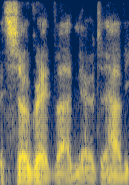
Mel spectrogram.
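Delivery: very low, quiet, sedated-sounding droning murmur. Mocking how Trump sounded the whole time, sedated Trump impression. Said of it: "sounded like he was on benzos the whole time".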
